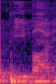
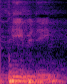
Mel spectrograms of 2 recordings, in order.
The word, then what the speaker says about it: Peabody: like don't go to Peabody, Massachusetts. It's Peveody. Uh, and there's so many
